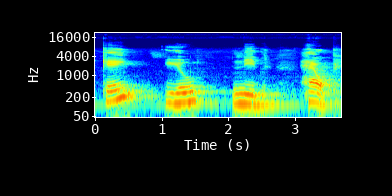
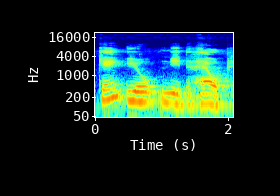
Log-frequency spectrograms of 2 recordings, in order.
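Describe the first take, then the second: First: Each word said apart with pauses; word by word demo. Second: Whole question said slowly in one go; slow full demo sentence. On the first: Teacher to students, slowly separating each English word. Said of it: "Aí, vamos lá". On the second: Teacher to students, slow but connected English question. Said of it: "olha como eu falei diferente". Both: Shown as a demonstration.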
